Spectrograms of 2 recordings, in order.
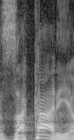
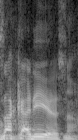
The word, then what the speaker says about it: Zaccaria: É Zaccaria o nome. Zacarias. O Dorival chamou de Zacarias.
